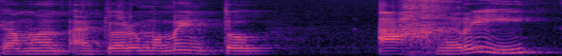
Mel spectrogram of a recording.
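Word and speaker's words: ἄχρι: a actar un momento ahri así se pronuncia en griego ahri Hasta eso significa Esa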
